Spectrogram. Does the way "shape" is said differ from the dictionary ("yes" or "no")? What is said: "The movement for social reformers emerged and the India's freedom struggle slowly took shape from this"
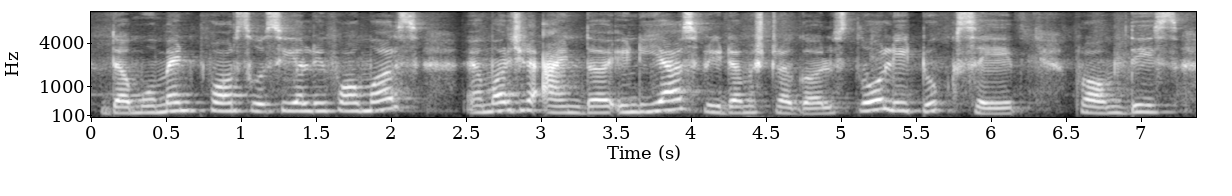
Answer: yes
